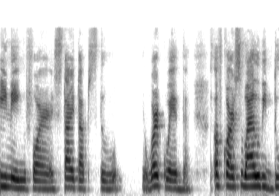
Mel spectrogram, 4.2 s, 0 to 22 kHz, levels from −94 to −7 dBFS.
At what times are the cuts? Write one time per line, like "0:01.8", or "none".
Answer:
0:03.1

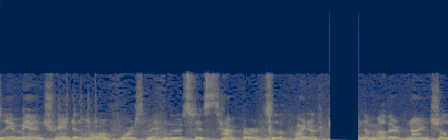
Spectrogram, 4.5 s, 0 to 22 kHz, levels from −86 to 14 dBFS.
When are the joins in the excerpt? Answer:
0:01.6
0:02.6

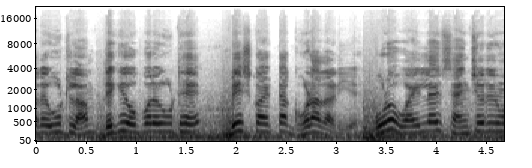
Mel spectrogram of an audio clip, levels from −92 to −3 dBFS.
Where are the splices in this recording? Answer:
0:03.2

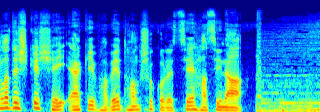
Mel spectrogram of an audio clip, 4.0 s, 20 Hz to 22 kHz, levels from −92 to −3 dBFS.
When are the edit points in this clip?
0:03.1

